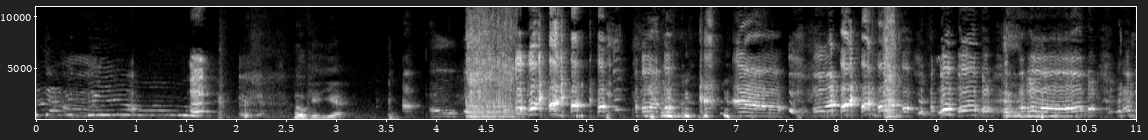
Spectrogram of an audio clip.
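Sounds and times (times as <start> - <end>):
baby giggling: 3.7 - 11.0.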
